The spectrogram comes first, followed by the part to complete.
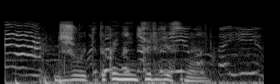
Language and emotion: Russian, angry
